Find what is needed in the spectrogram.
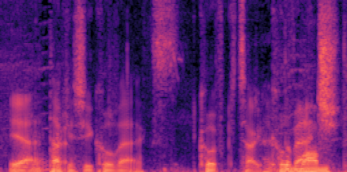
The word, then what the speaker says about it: Kovacs: It also taught me how to pronounce what I thought was Kovacs. Like it's Kovach? – Something like that.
